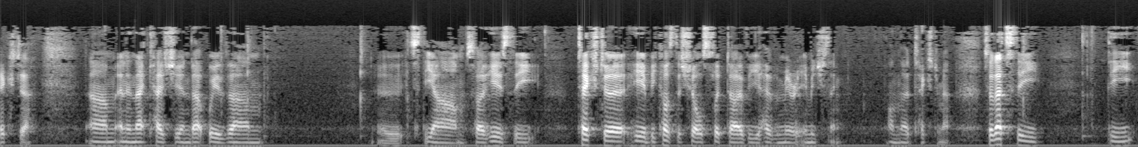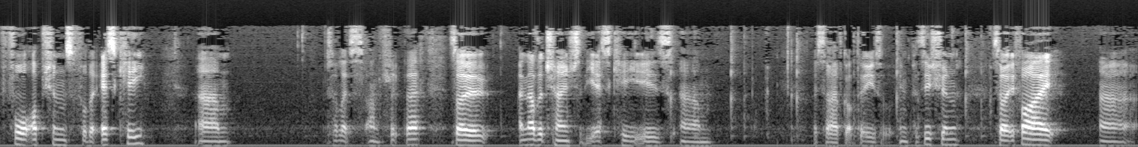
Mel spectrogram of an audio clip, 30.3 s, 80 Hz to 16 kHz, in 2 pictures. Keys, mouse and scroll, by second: 1.4 3, 2.0 right click, 3.3 t, 3.4 middle drag, 3.6 t, 4.9-5.5 middle drag, 7.0 click, 12.2 u, 13.6 space, 13.7-14.5 middle drag, 19.2 click, 20.3 Left, 21.9 alt+right click, 22.9 alt+right click, 23.7 alt+right click, 24.2-24.5 alt+middle drag, 25.0 alt+middle click, 25.8-26.6 middle drag, 25.8 space, 27.2-27.5 alt+middle drag, 27.7 alt+right click, 28.0 alt+middle click.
